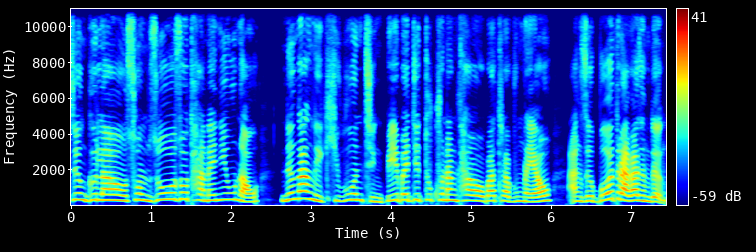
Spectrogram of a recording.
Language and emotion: Bodo, angry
